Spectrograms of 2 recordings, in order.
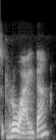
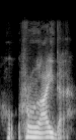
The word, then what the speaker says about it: Ruaida: So it's actually an Arabic name, but it's written in Spanish, so you have to roll your R's to say it. It's Ruaida. Ruaida.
